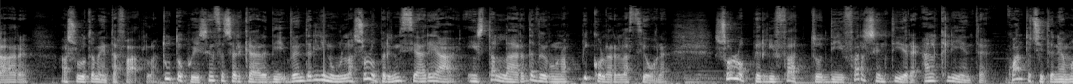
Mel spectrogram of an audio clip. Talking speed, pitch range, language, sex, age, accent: 175 wpm, 110-140 Hz, Italian, male, 40-59, native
